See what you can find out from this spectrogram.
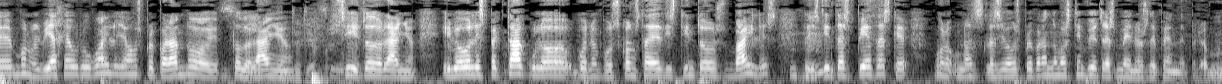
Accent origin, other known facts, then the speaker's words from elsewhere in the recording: Galicia, Spain; nosotros somos de Galicia.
